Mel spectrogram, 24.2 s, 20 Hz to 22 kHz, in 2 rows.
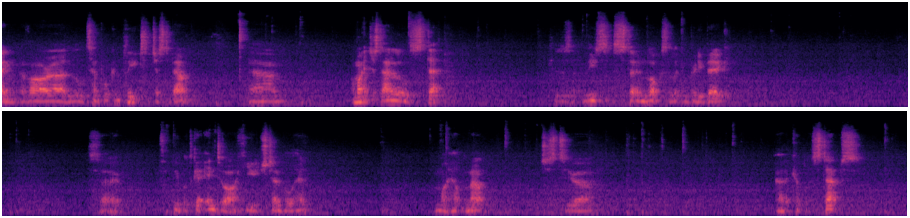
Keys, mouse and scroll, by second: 0.1 middle click, 2.9 shift+middle click, 3.1 ctrl+middle click, 3.8 shift+middle click, 4.2 ctrl+middle click, 4.9 Tab, 5.6 Tab, 5.8 right click, 6.5 KP_3, 6.8 z, 7.4 shift+middle click, 7.8 ctrl+middle click, 8.1 a, 8.8 shift+middle click, 9.5 ctrl+middle click, 10.4 shift+a, 11.5 shift+c, 13.1 shift+a, 13.9 ctrl+middle click, 14.7 shift+middle click, 15.2 ctrl+middle click, 15.6 g, 17.9 ctrl+click, 18.2 shift+middle click, 18.5 ctrl+middle click, 18.8 Tab, 19.2 s, 21.8 g, 23.0 click.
